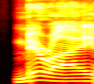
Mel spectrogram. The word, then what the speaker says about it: Mirai: And then a couple weeks after that, the middle of October, they released this, they call it the Mirai, if I'm pronouncing it correctly, it's M-I-R-A-I.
